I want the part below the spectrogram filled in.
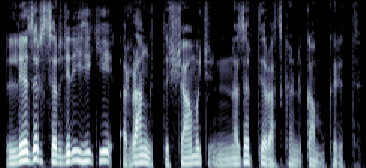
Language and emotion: Kashmiri, neutral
